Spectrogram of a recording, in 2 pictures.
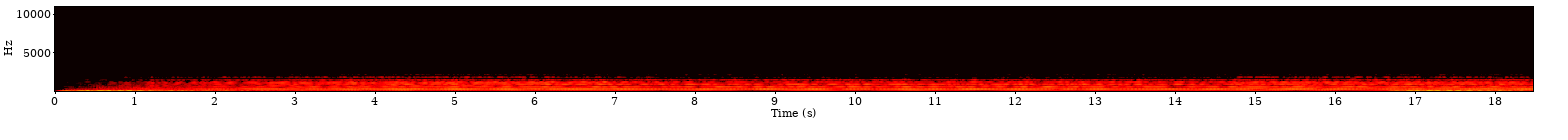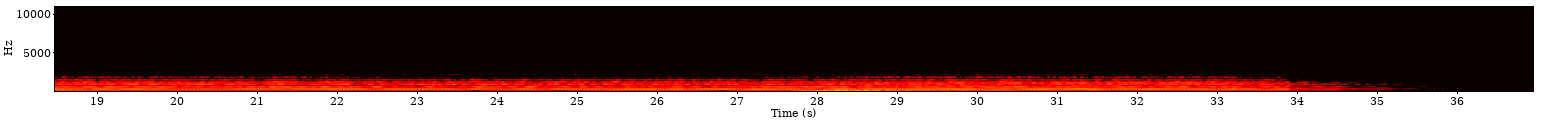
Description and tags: Ambient Bright 1
A bright ambient tone
Space, Ambient, Aliens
